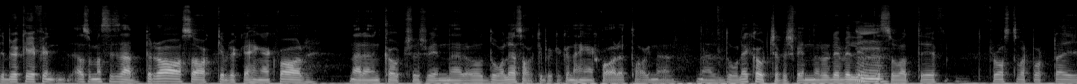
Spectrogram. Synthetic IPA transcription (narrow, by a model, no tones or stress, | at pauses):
d̪̥ɛbɾʉ̟ːkaɾjɵfɪna̰lsɔmansɛsæːbɾɑːsɑːkəɾbɾʉ̟ːkaɾhɛŋːakʰvɑːɾ | næɾɛnkʰowt̪ʂfœʂvɪnːəɾɔd̪oːlɪɡasɑ̰ːkəɾbɾʉːkaɾkɵnːahɛŋːakʰvɑ̰ːɾɛt̪ʰːɑ̰ːɡnæ̰ɾnæɾd̪oːlɪɡakʰowʂəɾfœʂvɪnːəɾɔd̪ɛæɾvɛlːiːt̪əsɔat̪̚d̪ɛ | fœɾɔst̪aɾvaʈːbɔʈːaɪ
